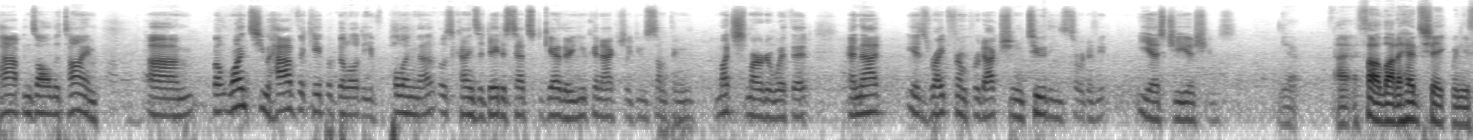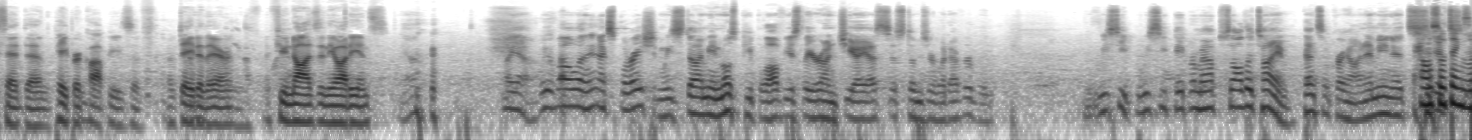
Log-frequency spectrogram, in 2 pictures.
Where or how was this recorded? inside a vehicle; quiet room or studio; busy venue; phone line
busy venue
